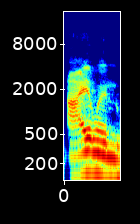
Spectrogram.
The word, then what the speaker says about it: island: teach them the pronunciation in Island we don't say the S so it's island so I draw Island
